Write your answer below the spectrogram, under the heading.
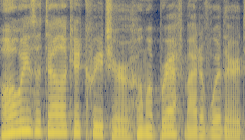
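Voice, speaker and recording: Put-on character voice from a man, delivered at a moderate pace. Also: fairly high pitch for a man. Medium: read story. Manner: calm, measured.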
